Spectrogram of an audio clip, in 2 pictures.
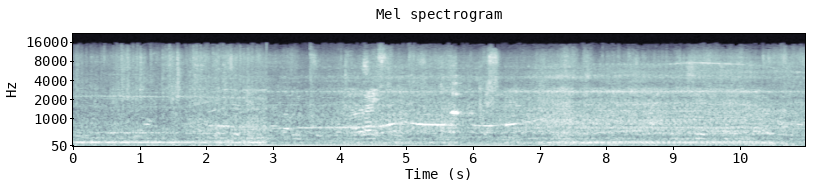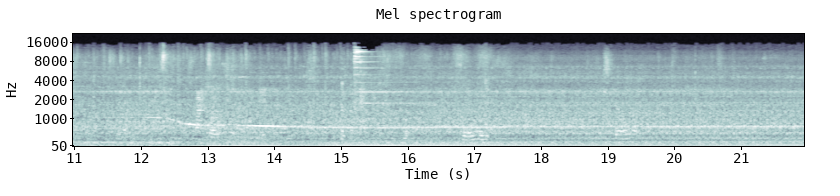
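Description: A bus body rattles and clatters over the road.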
